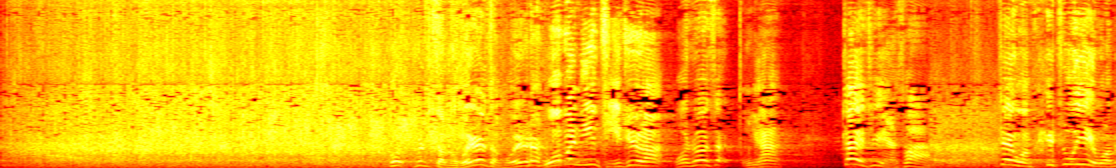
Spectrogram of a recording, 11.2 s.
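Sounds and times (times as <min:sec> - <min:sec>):
audience applause: 0:00.0 - 0:05.3
speech: 0:03.9 - 0:11.1
laughter: 0:09.1 - 0:10.9.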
